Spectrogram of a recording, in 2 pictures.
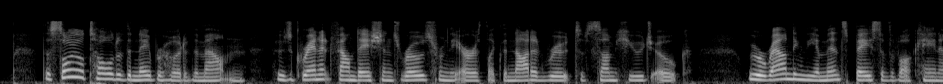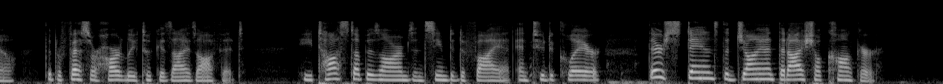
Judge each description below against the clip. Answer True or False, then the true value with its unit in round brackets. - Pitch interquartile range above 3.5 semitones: False (3.0 semitones)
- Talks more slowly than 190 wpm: False (195 wpm)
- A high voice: True (200 Hz)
